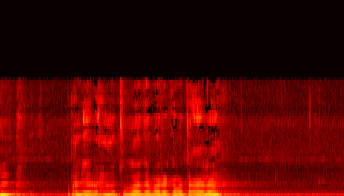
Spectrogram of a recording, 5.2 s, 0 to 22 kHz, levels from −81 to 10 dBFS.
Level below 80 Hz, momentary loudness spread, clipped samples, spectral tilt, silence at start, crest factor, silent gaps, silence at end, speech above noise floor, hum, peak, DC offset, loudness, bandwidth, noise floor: -58 dBFS; 22 LU; under 0.1%; -6 dB/octave; 0 s; 18 dB; none; 0 s; 22 dB; none; -12 dBFS; under 0.1%; -28 LUFS; 13.5 kHz; -49 dBFS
